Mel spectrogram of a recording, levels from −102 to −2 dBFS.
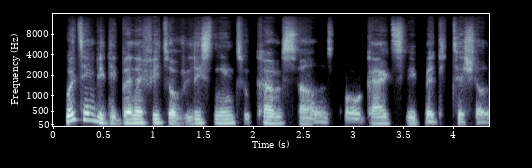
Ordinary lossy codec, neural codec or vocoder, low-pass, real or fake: none; codec, 44.1 kHz, 2.6 kbps, SNAC; 14.4 kHz; fake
